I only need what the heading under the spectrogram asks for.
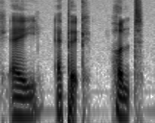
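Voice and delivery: deliberate, slow, soft, each word spaced out. Speaker reading an unused title for a special aloud, said slowly. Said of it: "I've said that slowly for a reason".

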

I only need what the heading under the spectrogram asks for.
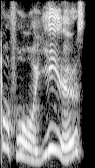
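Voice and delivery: put-on very high-pitched stage-kid reading, pitched way up. Imitating a girl's line reading that sounded like a kid from Annie. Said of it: "I felt like it was gonna go into Annie".

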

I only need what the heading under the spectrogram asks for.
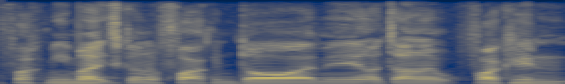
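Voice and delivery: bawling, sobbing the words out through tears. Retelling a panicked phone call about a dying friend, imitating crying. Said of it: "I was bawling my eyes out".

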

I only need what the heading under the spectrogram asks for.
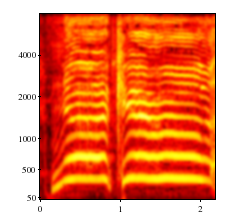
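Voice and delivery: very high, loud, stretched-out slow-motion yell. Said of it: "And in slow motion".

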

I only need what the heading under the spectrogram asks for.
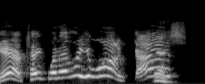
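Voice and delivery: very high-pitched put-on hillbilly voice. Describing a scene at a disused garage, quoting some hillbilly in a hillbilly voice. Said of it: "some hillbilly goes".

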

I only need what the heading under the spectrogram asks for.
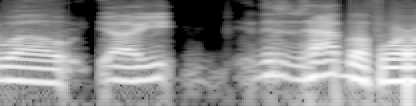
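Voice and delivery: normal talking voice

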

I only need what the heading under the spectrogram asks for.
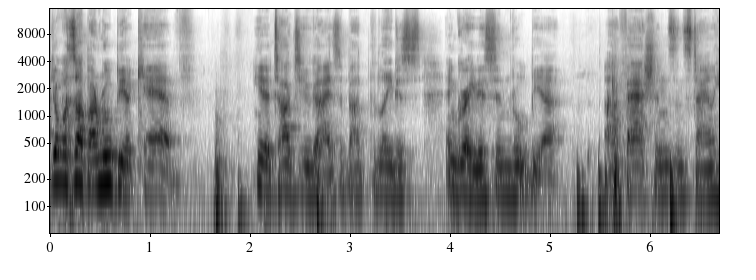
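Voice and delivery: loud, belted, bad put-on Brooklyn accent.

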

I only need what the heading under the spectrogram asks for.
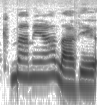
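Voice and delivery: high, adoring, overjoyed dog voice. Describing a dog smiling up at its owner: voicing a happy dog. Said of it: "looking up at you like".

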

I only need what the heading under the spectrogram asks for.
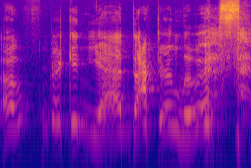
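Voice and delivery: very loud, very high, slow, shrieking exaggerated sexual moan. Speaker acting out what they would yell in unison, mock porn-star moaning. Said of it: "start screaming, making porn noises".

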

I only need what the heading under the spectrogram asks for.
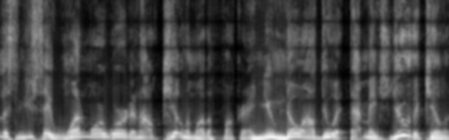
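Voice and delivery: mock, sudden, blurted-out delivery. Recounting a tense moment on a train, retelling a blurted-out threat. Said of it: "I just blurted out".

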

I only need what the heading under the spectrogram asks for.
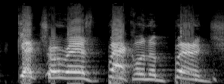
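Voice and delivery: very high-pitched, loud yell. Retelling someone yelling at Alex on air: retelling Ian's yell. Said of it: "he's yelling at Alex".

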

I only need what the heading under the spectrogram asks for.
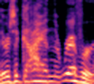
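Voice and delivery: shrill, very high-pitched shout. Retelling a river rescue, quoting the dad's call to a boat: imitating someone yelling. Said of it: "my dad said he was yelling".

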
